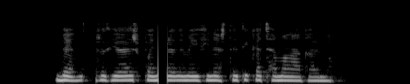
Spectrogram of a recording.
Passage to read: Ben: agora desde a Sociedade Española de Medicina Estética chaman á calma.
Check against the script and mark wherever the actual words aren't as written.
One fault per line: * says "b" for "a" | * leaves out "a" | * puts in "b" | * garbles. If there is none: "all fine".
* leaves out "agora desde"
